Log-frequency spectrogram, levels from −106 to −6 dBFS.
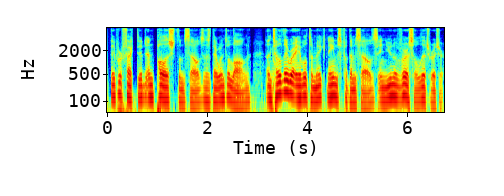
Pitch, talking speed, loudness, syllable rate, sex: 115 Hz, 185 wpm, -17 LUFS, 6.5 syllables/s, male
